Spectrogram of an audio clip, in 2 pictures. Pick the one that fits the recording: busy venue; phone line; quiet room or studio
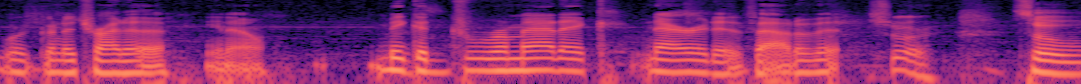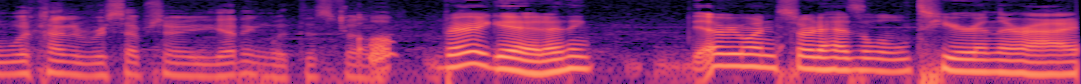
busy venue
